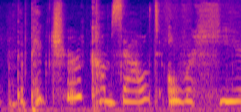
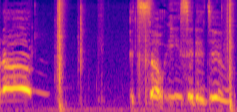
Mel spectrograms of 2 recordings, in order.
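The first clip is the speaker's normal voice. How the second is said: excited; 6 semitones higher, 12 dB louder than usual. Real, not acted. Showing off the new camera.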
